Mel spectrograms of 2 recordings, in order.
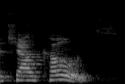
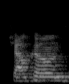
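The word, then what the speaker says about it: chalcogens: Group six is called the chaloneses. Good luck remembering or sorry I did I spelled it wrong. Chone is a compound. Chalkcoins. I was going to say good luck remembering that but I didn't have good luck remembering. Chalk cones is oxygen's family.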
